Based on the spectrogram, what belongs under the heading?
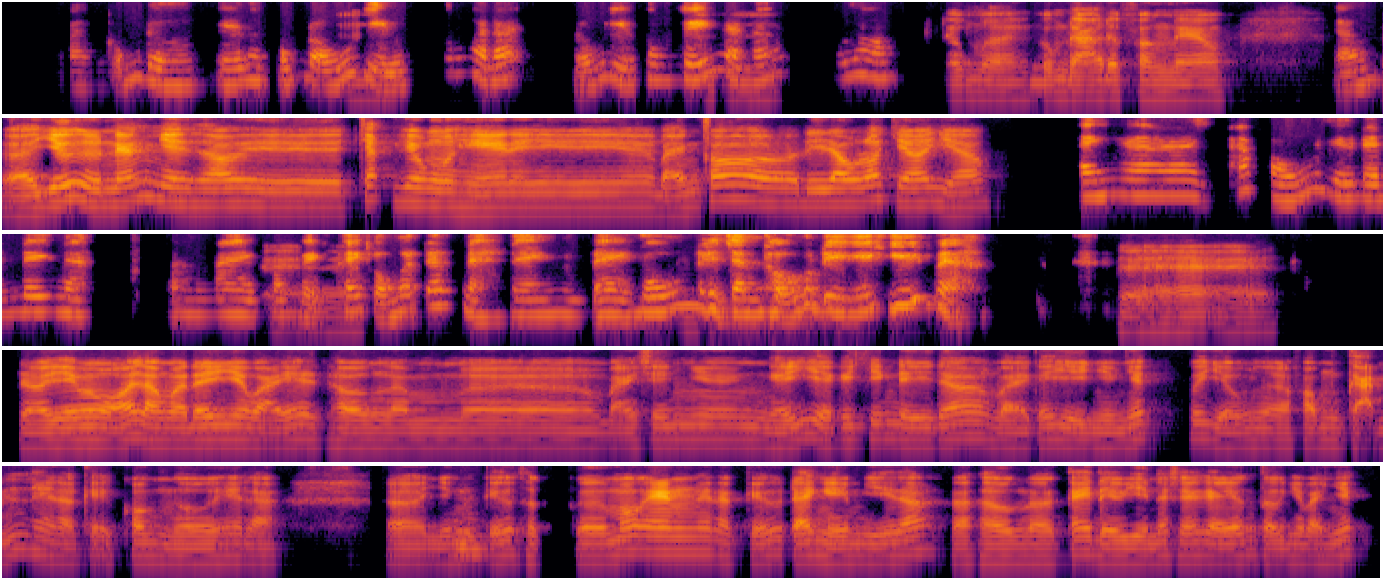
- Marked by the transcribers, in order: other background noise; tapping; laughing while speaking: "đi tranh thủ đi riết riêt nè"
- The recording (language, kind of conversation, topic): Vietnamese, unstructured, Điều gì khiến một chuyến đi trở nên đáng nhớ với bạn?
